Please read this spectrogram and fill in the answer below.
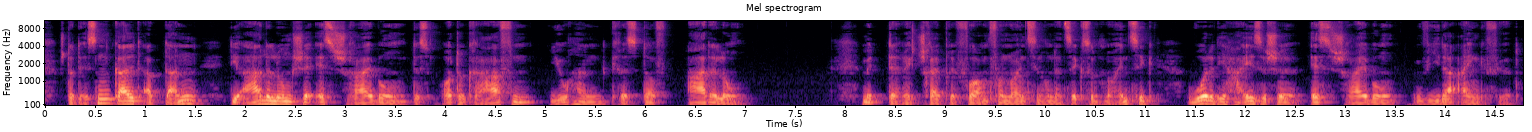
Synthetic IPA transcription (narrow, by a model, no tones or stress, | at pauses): ʃtat̚d̥ɛsn̩ɡaltʰa̰p̚d̥an | d̥iːʔaːdəlʊŋʃəʔɛsʃʁ̥aɪbʊŋd̥ɛsʔɔtoɡʁaːfn̩joːɦankʁ̥ɪstɔf | ʔaːdəlʊŋ | mɪt̚d̥eːɐʁɛçtʃʁ̥aɪpʁɛfɔɐmfɔnːɔʏnt͡seːnhʊndɐtz̥ɛksʊntnɔʏnt͡sɪç | vʊɐɾədiːhaɪzɪʃəʔɛsʃʁ̥aɪbʊŋviːdɐʔa̰ɪnɡəfy̰ːɐt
